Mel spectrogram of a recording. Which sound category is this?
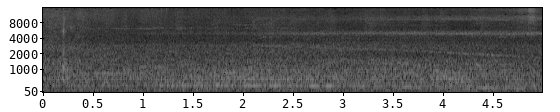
Sound effects > Vehicles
